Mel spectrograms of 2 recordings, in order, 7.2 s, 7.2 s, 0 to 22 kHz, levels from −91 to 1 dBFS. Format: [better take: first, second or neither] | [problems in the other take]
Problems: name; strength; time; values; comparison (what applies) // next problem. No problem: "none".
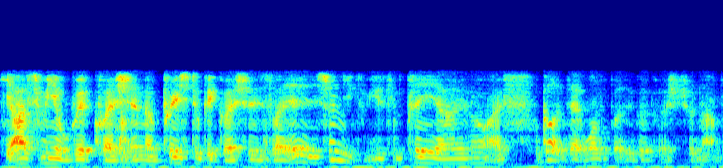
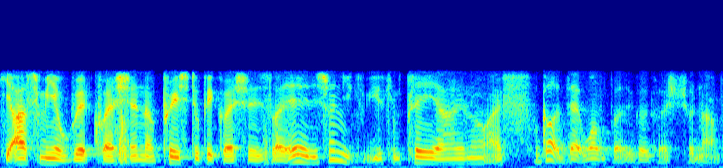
second | room echo; dies away in 0.2 s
